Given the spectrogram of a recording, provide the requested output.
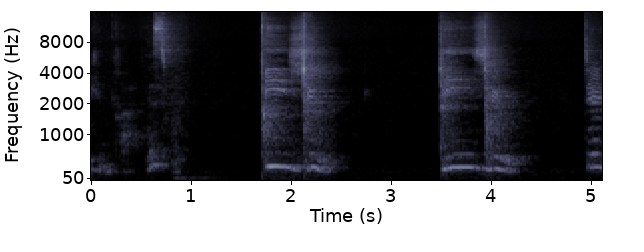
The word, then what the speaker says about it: bijoux: Bijoux. Deux syllabes. Bijoux. Bravo. The X doesn't make a sound.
